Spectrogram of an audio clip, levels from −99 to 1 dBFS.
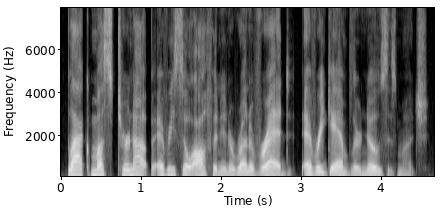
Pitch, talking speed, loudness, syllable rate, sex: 180 Hz, 220 wpm, -19 LUFS, 5.3 syllables/s, female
